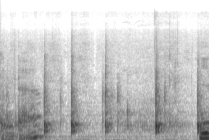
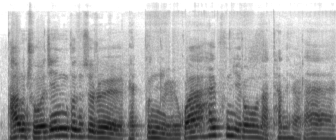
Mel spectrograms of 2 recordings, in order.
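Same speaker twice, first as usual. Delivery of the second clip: louder, slow, deliberate read of the task; reading the exercise aloud; 8 dB louder than usual. Shown as a demonstration. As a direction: announce the problem clearly to the class. Teacher reads out the exercise. (문제를 크게 천천히 읽어 주듯이)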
